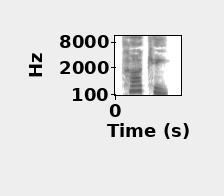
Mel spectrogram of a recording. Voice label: "ಖಾಖಿ", Kannada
